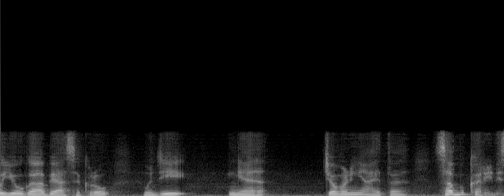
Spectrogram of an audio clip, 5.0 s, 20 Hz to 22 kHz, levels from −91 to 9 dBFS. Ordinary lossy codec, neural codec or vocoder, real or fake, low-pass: AAC, 48 kbps; codec, 16 kHz, 0.7 kbps, FocalCodec; fake; 7.2 kHz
